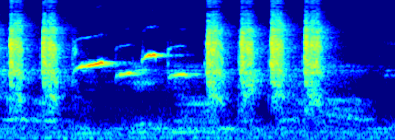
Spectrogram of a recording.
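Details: Greater green leafbird, ngentrok-style song: two harsh rasping bursts, a short phrase of thin sliding whistles, then four more loud raspy bursts spaced about a quarter second apart.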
